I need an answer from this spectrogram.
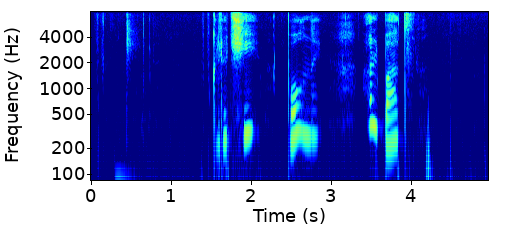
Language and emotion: Russian, sad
